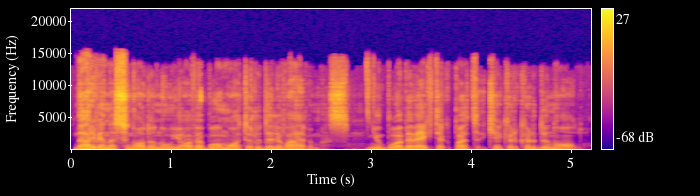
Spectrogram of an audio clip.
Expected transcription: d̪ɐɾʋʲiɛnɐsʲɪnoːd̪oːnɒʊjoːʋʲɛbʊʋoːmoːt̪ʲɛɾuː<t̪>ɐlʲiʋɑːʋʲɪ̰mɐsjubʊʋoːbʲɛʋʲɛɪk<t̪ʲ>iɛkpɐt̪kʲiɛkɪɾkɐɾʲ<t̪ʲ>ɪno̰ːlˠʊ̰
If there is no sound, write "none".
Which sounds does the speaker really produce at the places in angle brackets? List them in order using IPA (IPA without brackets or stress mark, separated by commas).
d̪, t̪ʲ, d̪ʲ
